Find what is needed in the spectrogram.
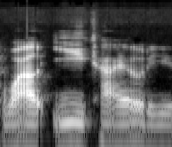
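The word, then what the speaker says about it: Wile E. Coyote: coyote I should say I mean that's how it's spelled in like uh the show it's just like while E coyote it's like there's no why there people think there's a y there I looked it up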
